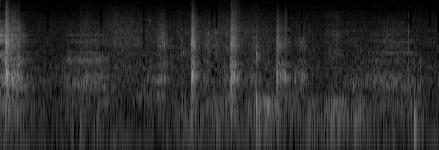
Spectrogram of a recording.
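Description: Quiet room tone with a few faint, short clicks about halfway through.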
